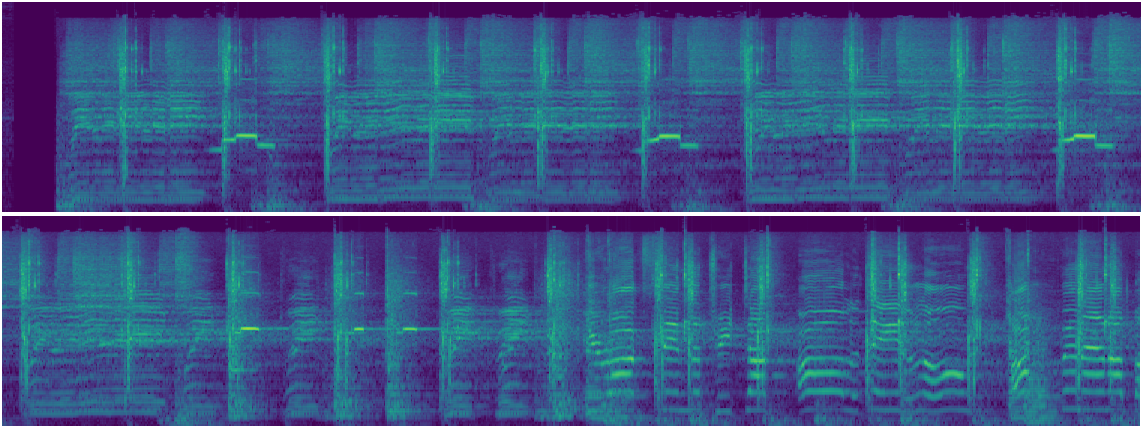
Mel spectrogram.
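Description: A recorded rock and roll song plays loudly and steadily, with a driving beat, punchy rhythmic accents and bright, sustained melodic lines over full instrumentation.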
